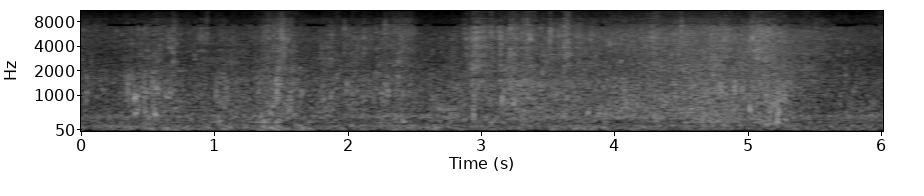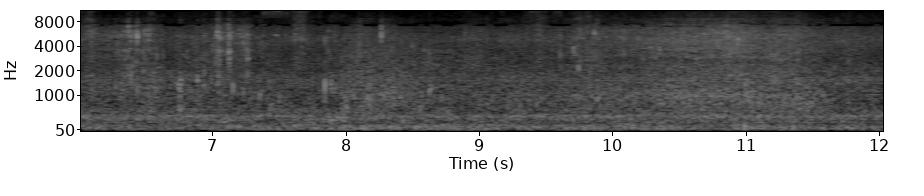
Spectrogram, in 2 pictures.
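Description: Small, gentle waves lapping at the sandy shoreline, with wind rushing over the microphone. It is louder for the first five seconds, then drops to a softer, steady wash.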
